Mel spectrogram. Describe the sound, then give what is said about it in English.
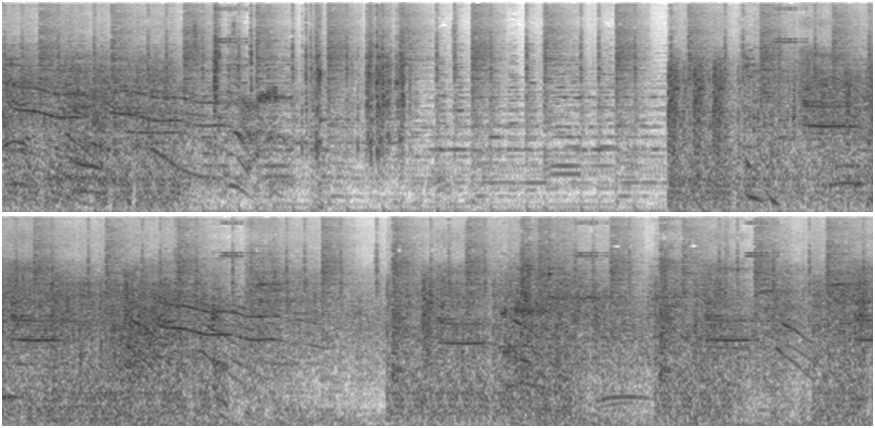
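Computers explode over and over in a first-person shooter video game: a dense, continuous barrage of loud crashing booms and rapid gunfire bursts, layered and chaotic throughout with no clear break. “You might hear a lot of explosions happening right now. Those would be computers.”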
